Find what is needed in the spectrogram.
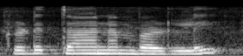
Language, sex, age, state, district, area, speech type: Malayalam, female, 45-60, Kerala, Kollam, rural, spontaneous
